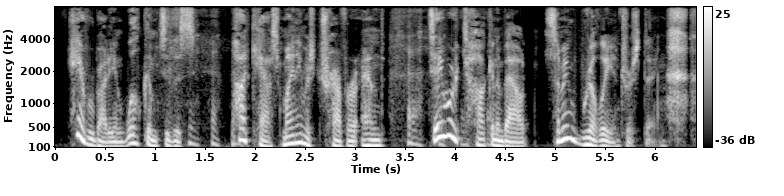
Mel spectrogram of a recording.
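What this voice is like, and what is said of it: Exaggerated podcast host voice. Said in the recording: “This is my podcast voice... I think you're nailing it... My dream has always been to have the podcast voice.”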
